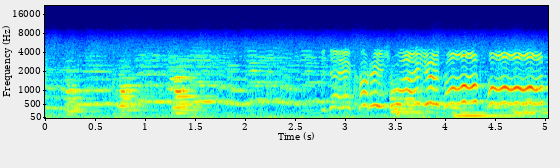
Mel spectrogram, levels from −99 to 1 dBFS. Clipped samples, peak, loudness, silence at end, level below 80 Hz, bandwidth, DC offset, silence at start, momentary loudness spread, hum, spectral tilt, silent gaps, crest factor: under 0.1%; -10 dBFS; -26 LUFS; 0 s; -52 dBFS; 8.6 kHz; under 0.1%; 0 s; 17 LU; none; -5 dB/octave; none; 18 dB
